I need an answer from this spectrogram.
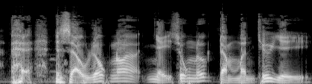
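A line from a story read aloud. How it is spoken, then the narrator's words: Smiling interjection. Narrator (Vietnamese): Đoàn Hoàng Gia mỉm cười xen vào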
